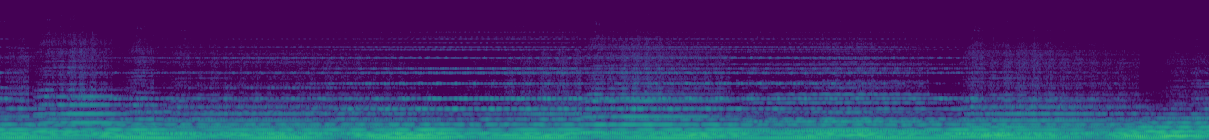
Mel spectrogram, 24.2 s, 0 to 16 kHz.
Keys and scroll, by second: 20.9 ctrl+t.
